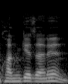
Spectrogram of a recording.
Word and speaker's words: 관계자: 군 관계자는 자, 관계자 이중모음이죠. 입모양이 한번 바뀌어야 됩니다.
